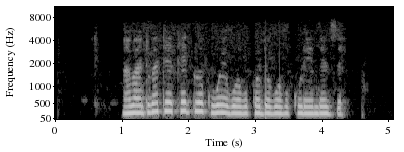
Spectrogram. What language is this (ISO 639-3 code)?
lug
